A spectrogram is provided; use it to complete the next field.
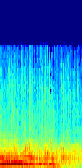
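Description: A crowd applauds loudly and steadily, a dense wash of clapping that holds for a moment and then slowly begins to fade.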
